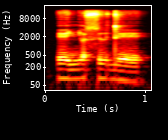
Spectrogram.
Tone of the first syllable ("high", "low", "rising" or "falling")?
low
